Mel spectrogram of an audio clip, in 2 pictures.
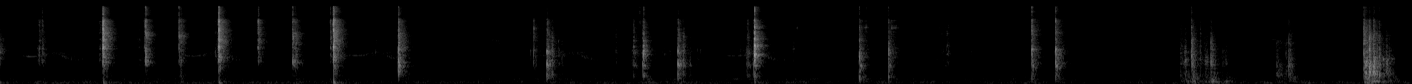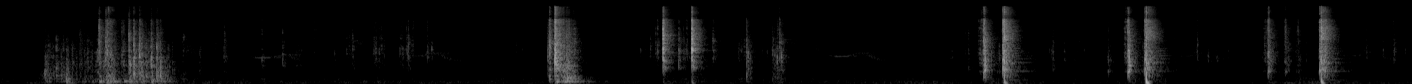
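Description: Hard plastic toy guns clicking and clattering as they are handled. A run of sharp clicks comes about once a second, then a stretch of rattling plastic around the middle as the pile is rummaged, then a few louder clacks.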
